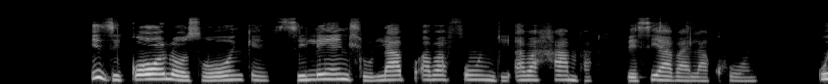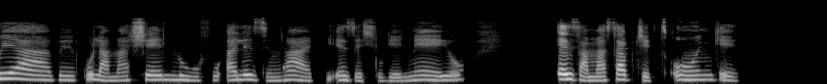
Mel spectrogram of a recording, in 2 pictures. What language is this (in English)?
North Ndebele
